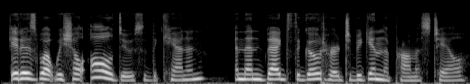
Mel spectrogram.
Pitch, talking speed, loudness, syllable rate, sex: 220 Hz, 255 wpm, -18 LUFS, 6.2 syllables/s, female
